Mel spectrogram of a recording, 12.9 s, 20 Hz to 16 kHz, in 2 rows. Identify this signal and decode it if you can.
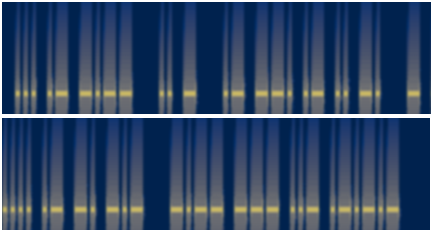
Morse code, heard as a keyed tone, about 20 wpm, 700 Hz. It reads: SAY IT AGAIN THANK YOU.
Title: Sentences with 8-Word Phrases - 20wpm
